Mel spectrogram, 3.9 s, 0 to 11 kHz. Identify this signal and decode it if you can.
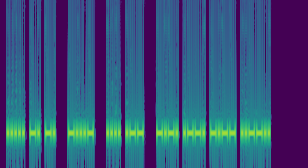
Morse code, heard as a keyed tone, about 63 wpm, 700 Hz. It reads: 5NN <BT> HW CPY?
